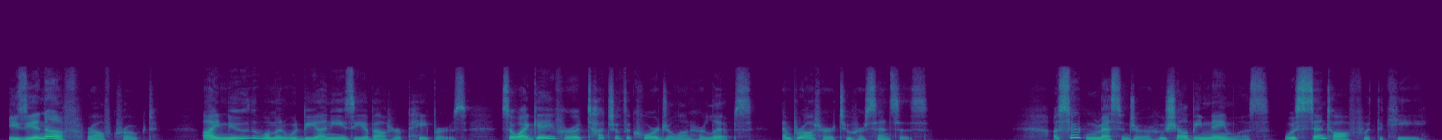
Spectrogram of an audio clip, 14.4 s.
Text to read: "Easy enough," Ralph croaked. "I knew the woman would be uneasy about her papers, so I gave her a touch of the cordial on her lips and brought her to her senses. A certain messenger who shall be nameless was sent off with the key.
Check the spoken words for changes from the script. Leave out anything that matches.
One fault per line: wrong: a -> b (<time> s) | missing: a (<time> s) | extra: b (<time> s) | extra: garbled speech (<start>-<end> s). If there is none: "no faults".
no faults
